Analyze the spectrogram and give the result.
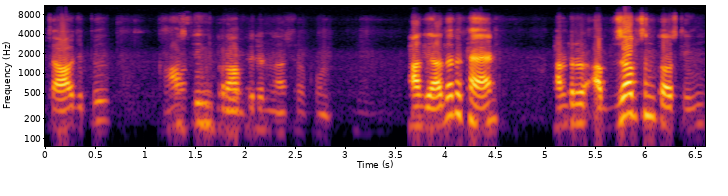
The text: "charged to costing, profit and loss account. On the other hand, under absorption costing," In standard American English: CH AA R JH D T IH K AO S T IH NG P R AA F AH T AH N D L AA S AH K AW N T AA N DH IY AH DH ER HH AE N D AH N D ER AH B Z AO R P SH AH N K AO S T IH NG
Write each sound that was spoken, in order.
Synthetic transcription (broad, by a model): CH AA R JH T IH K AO S T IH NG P R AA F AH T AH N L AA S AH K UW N AA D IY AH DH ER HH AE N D AH N D ER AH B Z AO R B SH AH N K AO S T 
